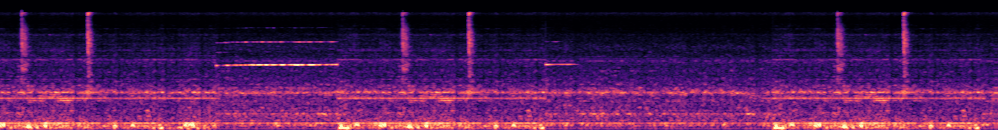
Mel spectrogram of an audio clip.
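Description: Quiet room tone: a steady low hum with a few faint ticks, in pairs, and a thin high tone lasting about a second and a half about three seconds in.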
